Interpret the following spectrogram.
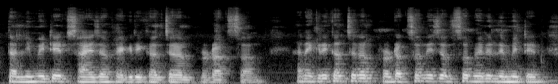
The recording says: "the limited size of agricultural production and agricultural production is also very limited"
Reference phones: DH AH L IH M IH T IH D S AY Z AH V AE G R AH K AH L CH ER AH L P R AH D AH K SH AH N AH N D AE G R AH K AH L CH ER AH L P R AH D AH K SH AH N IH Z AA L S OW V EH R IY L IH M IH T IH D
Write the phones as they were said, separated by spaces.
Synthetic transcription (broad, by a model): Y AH L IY M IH T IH D S AY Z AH F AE G R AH K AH L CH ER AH L P R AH D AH K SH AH N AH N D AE G R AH K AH L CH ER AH L P R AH D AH K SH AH N IH Z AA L S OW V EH L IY L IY M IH T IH D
